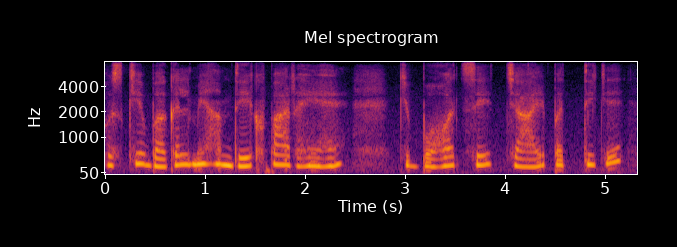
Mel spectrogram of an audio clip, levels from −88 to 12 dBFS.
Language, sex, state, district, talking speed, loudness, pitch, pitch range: Hindi, female, Sikkim, Gangtok, 155 wpm, -15 LUFS, 245 Hz, 225-265 Hz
